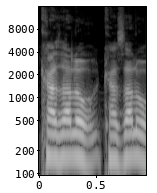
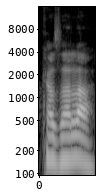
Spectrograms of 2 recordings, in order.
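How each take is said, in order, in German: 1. Das Wort endet auf den Vokal 'o'. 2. Das Wort endet auf den Vokal 'a'. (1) "nicht Casallo" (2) "Casalla, nicht Casallo"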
